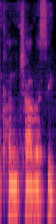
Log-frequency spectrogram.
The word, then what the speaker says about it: Kontravasy: You can type in Kontravasy, Kontravasy. I'm gonna spell it again.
